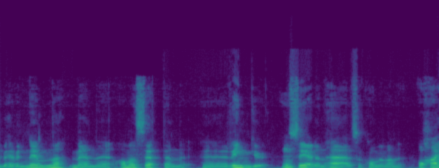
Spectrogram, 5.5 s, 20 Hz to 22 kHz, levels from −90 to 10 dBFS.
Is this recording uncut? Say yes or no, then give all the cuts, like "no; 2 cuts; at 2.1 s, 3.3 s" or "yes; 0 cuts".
yes; 0 cuts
